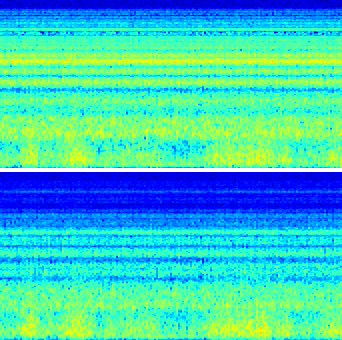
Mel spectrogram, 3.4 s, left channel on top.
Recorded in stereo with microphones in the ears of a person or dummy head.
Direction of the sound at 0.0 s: 80° left.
